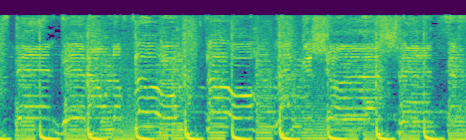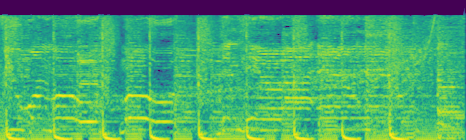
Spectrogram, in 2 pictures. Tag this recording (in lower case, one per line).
music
